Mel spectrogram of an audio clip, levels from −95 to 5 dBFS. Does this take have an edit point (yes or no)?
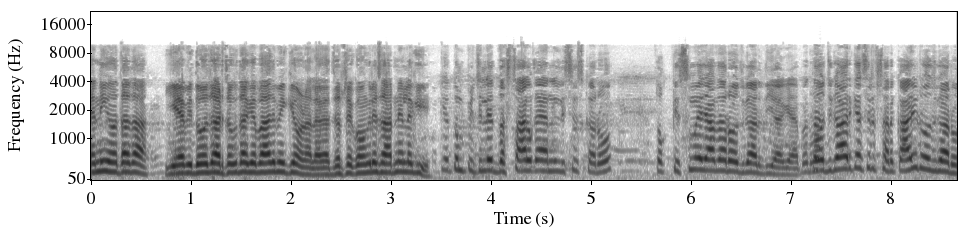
yes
